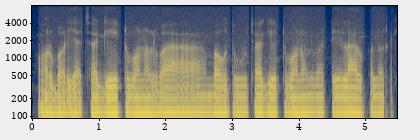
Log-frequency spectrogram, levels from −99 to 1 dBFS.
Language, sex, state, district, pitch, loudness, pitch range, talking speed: Bhojpuri, male, Uttar Pradesh, Deoria, 110 Hz, -17 LUFS, 105-110 Hz, 155 wpm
